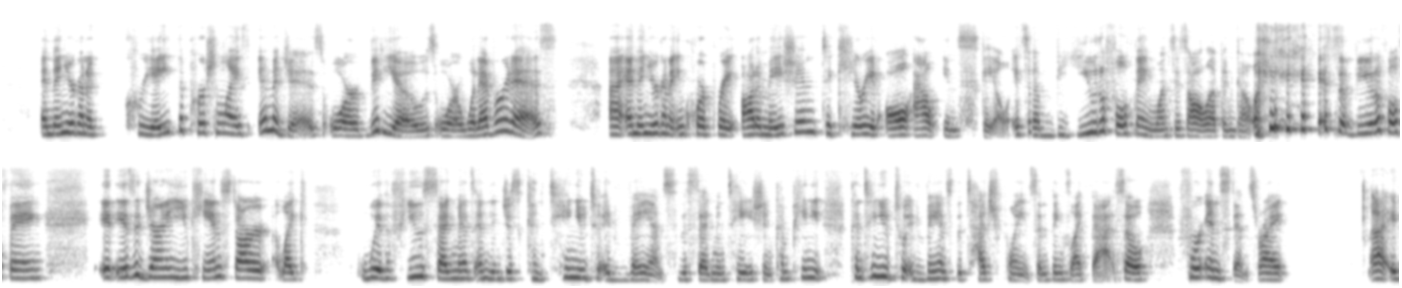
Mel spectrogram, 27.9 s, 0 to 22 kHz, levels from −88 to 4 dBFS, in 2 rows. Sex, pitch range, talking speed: female, 200-275 Hz, 165 wpm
